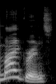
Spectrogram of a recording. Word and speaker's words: migrants: obviously got crossed up between immigrants, short I, and migrants, long I. Started mispronouncing migrants with short I, instantly corrected himself with no embarrassment because it was patently a mispronunciation.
